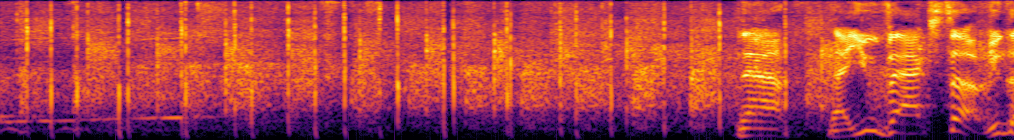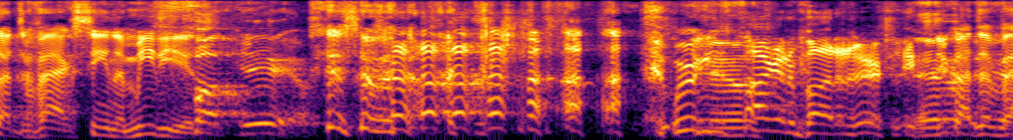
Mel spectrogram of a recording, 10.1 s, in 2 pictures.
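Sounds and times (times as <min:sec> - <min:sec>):
audience applause: 0:00.0 - 0:05.2
speech: 0:03.7 - 0:10.1
laughter: 0:06.6 - 0:10.1.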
